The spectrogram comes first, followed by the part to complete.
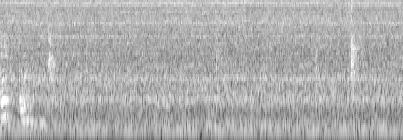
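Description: Food processor motor running steadily, blending cake batter in its bowl.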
